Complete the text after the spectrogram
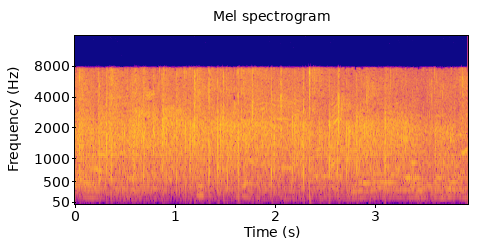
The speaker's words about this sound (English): Can we give our finders a big clap?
